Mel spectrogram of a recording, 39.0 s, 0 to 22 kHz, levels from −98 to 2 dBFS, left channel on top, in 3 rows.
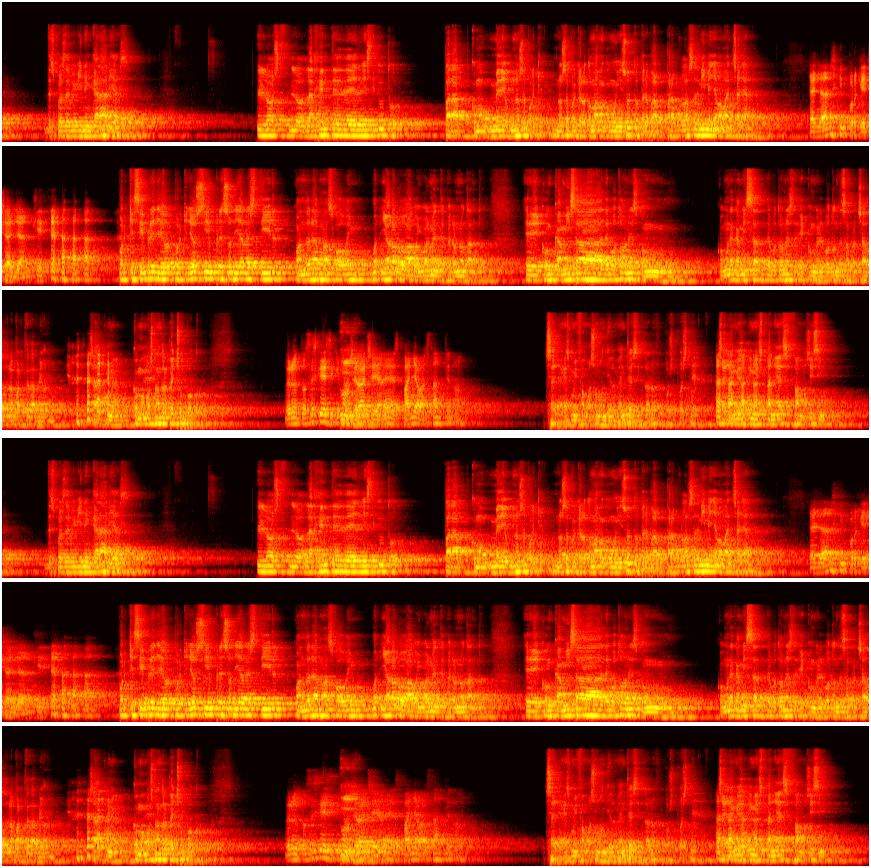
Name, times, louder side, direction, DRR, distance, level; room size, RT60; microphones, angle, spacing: voice 1, 0.6-1.9 3.8-5.9 6.7-11.3 14.8-23.2 23.8-26.7 27.4-28.9 29.3-29.4 31.1-31.4 34.2-36.4 36.8-38.4, equal, 5° left, 0 dB, 1.1 m, -27 dB
voice 2, 12.1-14.3 27.0-27.4 28.1-28.3 28.7-28.8 30.3-32.9 36.3-37.6, left 2 dB, 75° left, 4 dB, 0.7 m, -32 dB
17.0 x 7.8 x 2.7 m, 2.5 s
head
